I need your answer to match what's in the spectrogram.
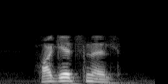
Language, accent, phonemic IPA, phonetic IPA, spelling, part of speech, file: Armenian, Eastern Armenian, /hɑɡet͡sʰˈnel/, [hɑɡet͡sʰnél], հագեցնել, verb, Hy-հագեցնել.ogg
- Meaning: 1. causative of հագենալ (hagenal) 2. to satiate, to satisfy; to quench, to slake 3. to saturate, to imbue 4. to soak, to steep 5. to envelop, to enwrap, to surround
